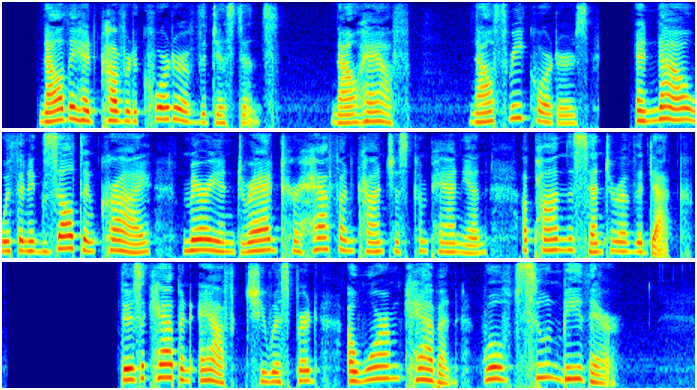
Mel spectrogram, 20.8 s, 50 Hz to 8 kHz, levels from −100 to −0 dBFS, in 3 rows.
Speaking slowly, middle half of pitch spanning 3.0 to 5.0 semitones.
Yes: slow, 130 wpm; average, 3.6 semitones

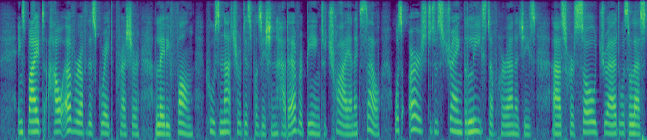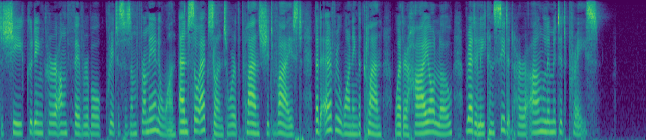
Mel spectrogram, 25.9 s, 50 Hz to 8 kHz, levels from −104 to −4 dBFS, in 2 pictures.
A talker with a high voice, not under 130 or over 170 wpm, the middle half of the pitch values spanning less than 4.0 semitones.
Yes: high, 200 Hz; average, 150 wpm; average, 3.1 semitones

